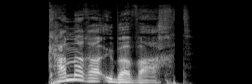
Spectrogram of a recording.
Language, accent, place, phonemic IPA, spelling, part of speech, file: German, Germany, Berlin, /ˈkaməʁaʔyːbɐˌvaχt/, kameraüberwacht, adjective, De-kameraüberwacht.ogg
- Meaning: camera-monitored (monitored by CCTV)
